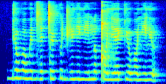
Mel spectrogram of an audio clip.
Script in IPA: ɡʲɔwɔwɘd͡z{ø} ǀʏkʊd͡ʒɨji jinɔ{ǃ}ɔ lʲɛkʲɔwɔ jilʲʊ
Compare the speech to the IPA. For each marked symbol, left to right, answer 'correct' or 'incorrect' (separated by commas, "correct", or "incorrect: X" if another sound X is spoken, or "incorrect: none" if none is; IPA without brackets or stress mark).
incorrect: ɛ, correct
